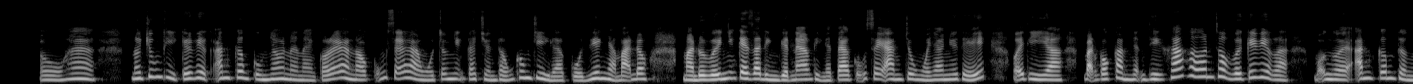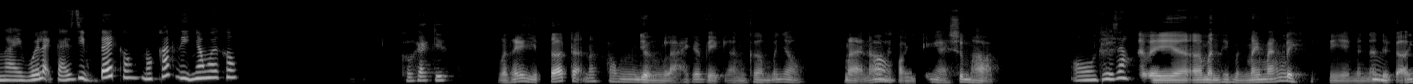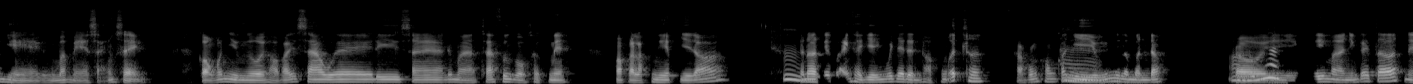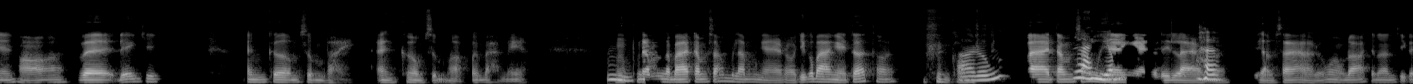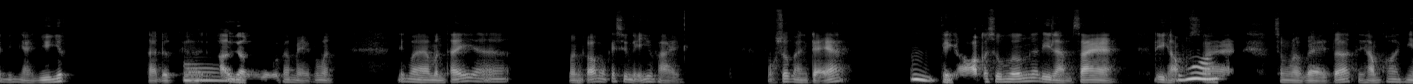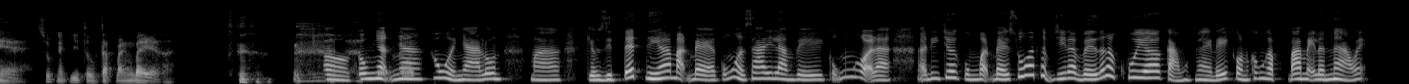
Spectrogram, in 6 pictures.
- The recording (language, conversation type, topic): Vietnamese, podcast, Gia đình bạn có truyền thống nào khiến bạn nhớ mãi không?
- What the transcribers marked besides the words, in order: tapping; "làm" said as "ừn"; laugh; chuckle; laugh; other background noise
